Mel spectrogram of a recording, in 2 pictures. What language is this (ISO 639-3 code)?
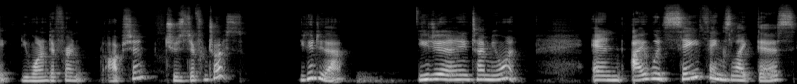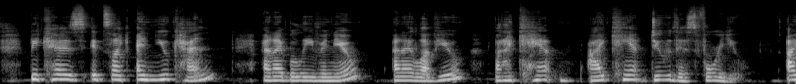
eng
